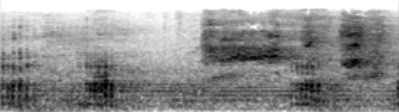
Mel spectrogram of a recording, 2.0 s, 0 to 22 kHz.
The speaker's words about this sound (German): Dieses Ferkel hat sich unter dem Bein hindurchgezwängt und strebt zielstrebig einer der 16 Zitzen zu. Einige stoßen ihre langen Rüssel ins Gesäuge. Die Sau beginnt rhythmisch zu grunzen.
